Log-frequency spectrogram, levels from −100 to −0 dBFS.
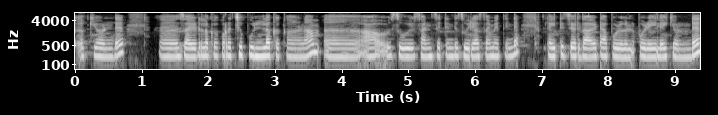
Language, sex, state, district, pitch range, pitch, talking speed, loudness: Malayalam, female, Kerala, Wayanad, 200-215 Hz, 210 Hz, 115 wpm, -18 LUFS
